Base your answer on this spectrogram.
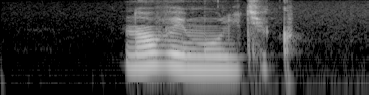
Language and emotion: Russian, neutral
